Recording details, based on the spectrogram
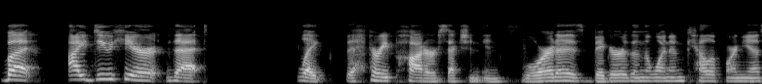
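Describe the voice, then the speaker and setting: A woman's voice: low-pitched, sharp tone, highs cut off. A middle-aged American woman hosting a podcast in a casual, chatty, rambling way. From US West Coast. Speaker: podcast host.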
